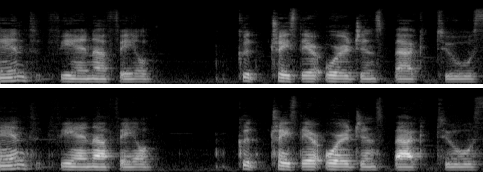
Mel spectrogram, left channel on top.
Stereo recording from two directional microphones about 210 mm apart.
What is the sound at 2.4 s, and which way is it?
Speech, 15° left (ahead or behind).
